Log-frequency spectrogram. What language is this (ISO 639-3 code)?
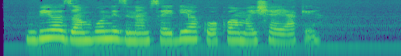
swa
